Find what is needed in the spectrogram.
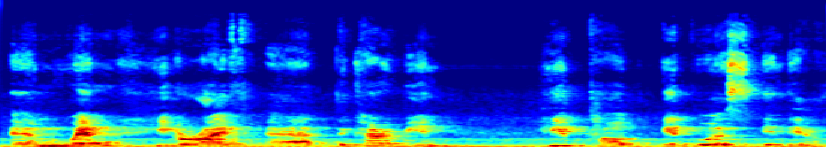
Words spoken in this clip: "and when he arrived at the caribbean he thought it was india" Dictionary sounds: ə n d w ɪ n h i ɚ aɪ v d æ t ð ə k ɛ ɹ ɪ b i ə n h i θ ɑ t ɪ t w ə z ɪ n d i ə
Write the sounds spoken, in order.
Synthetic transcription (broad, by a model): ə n w ɪ n h i ɚ aɪ v d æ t ð ə k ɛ ɹ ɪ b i n h i t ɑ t ɪ t w ə z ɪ n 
